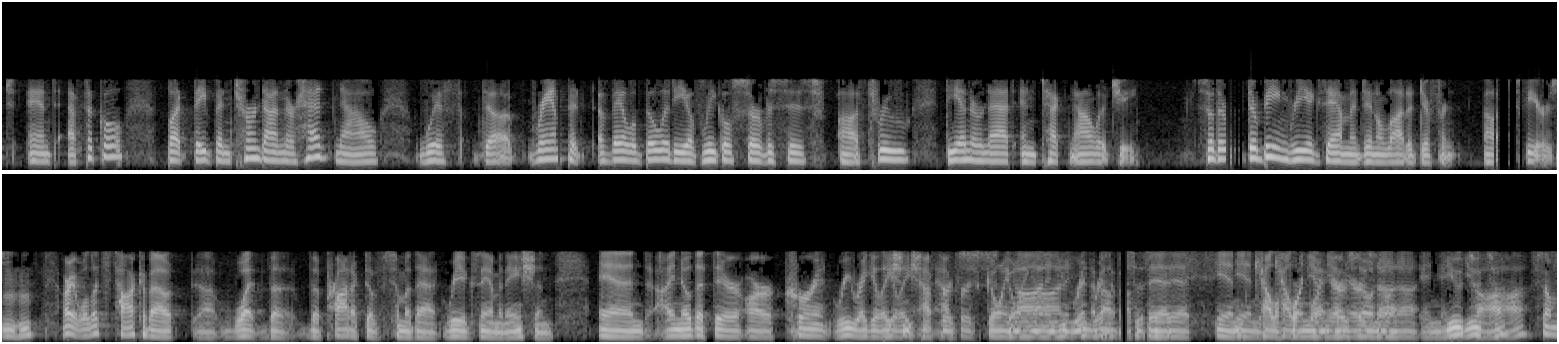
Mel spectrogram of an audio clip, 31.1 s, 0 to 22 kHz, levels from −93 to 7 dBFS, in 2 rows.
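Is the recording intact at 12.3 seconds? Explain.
No. From 12.24 to 12.40 s the speech is broken by packet loss filled with silence: about 100 ms of audio goes missing in several gaps, none longer than 40 ms. The missing packets are replaced with digital silence, so the speech stutters with hard-edged holes. A waveform shows flat silent stretches, and a spectrogram shows blank vertical slots with sharp edges.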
